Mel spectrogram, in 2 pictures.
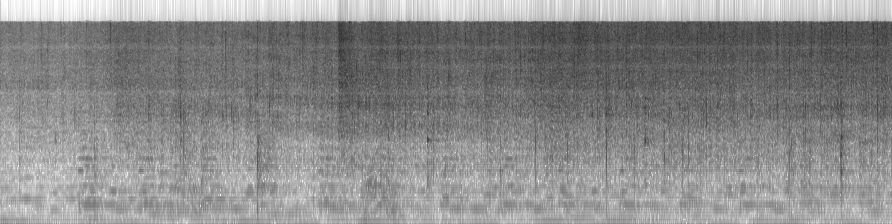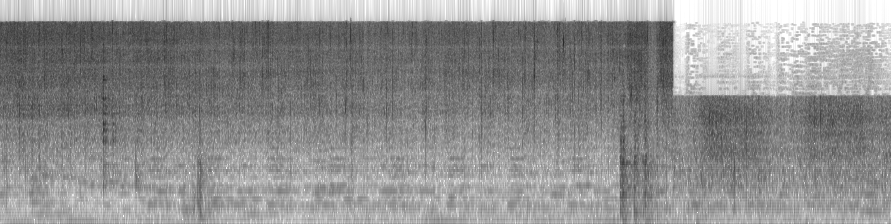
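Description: Whole shell-on tiger prawns sizzling hard as they are laid into a pan of hot oil and seared, the sizzle growing louder about three seconds in. A few sharp clicks of metal tongs against the pan break through it.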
